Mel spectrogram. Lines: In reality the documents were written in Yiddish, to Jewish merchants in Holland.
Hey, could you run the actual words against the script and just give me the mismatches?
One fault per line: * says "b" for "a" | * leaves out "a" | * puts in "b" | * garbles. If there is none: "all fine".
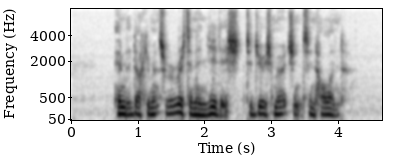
* leaves out "reality"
